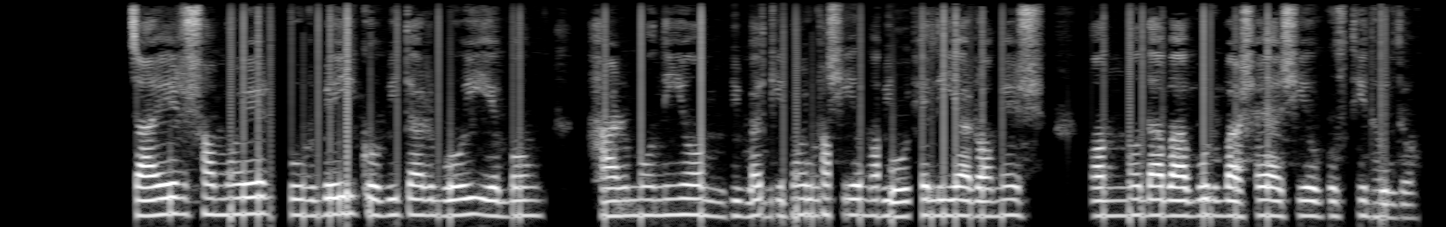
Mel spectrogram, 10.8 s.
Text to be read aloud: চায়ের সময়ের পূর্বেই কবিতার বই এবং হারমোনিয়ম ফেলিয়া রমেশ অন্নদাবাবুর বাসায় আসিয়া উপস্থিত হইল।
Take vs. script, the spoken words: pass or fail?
fail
